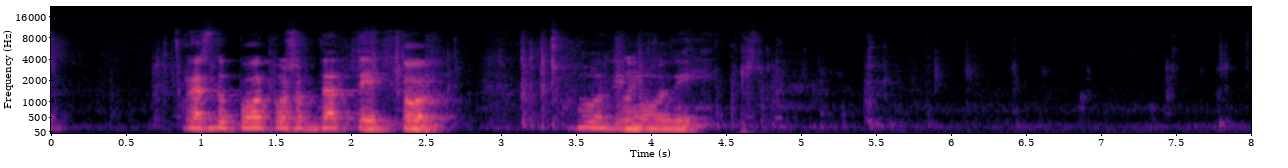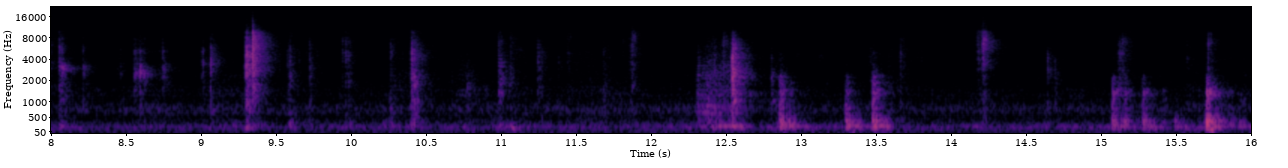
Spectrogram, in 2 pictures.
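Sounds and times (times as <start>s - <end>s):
small parts clicking and tapping: 5.1s - 11.5s.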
